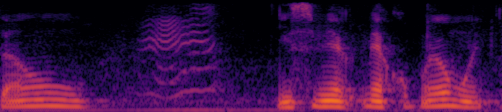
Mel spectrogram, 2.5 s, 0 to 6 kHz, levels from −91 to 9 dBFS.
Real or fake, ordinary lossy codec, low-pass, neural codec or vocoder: real; none; 5.4 kHz; none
